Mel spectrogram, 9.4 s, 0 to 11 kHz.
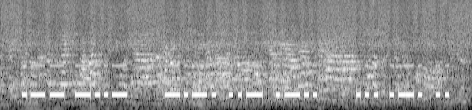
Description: Morse code, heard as a keyed tone, hand-sent with a straight key, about 14 wpm, 480 Hz, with the noise of a cafe. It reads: WX CUL SRI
